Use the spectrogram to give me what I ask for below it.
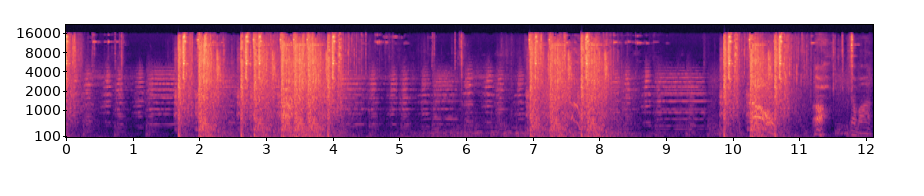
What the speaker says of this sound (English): this gun is so freaking slow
